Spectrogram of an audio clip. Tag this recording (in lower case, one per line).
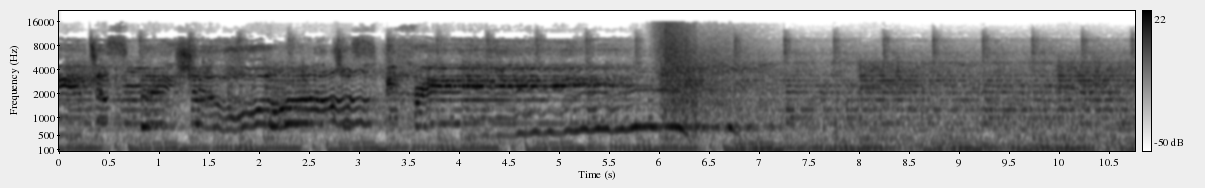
music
